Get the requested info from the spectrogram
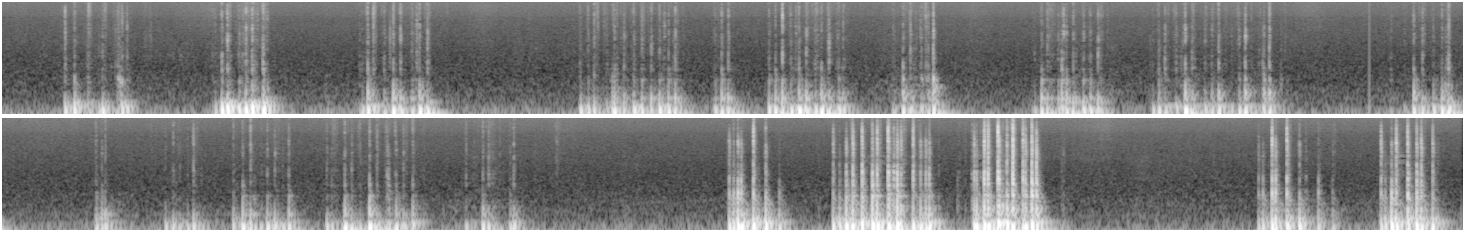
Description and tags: Small Creature Scamper on Wall
Small creature scamper/skitter sounds. Performed using my fingertips on a dry wall.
